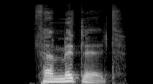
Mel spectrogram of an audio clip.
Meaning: 1. past participle of vermitteln 2. inflection of vermitteln: third-person singular present 3. inflection of vermitteln: second-person plural present 4. inflection of vermitteln: plural imperative
- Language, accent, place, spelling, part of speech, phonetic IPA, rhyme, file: German, Germany, Berlin, vermittelt, verb, [fɛɐ̯ˈmɪtl̩t], -ɪtl̩t, De-vermittelt.ogg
